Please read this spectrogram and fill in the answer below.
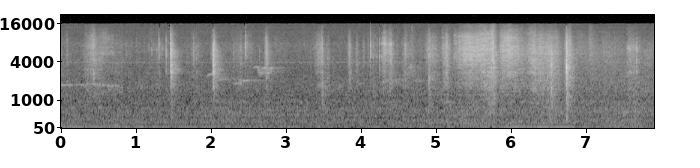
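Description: Faint clicks and light scraping and rustling from a slim, sharp knife being worked at the graft of a young apple tree, paring away bark to expose the cambium. There are a few sharp clicks, the clearest about one and a half and two seconds in, and a brief rustle between about five and six and a half seconds in.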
